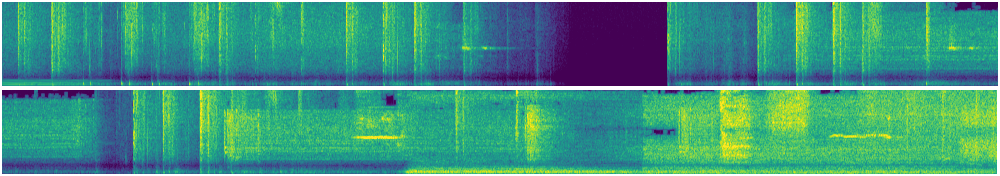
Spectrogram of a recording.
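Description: Footsteps tread through grass at a steady walk.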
